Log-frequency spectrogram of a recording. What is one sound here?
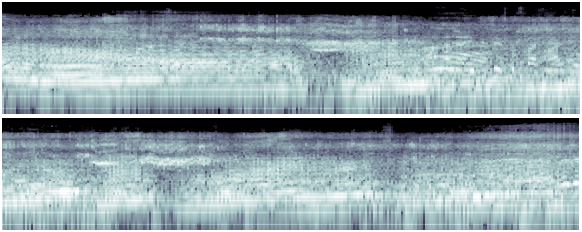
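Tyres screech and squeal on tarmac.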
